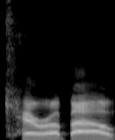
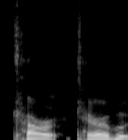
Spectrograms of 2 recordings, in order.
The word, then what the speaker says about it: Carabao: So yeah, No, this was the Caribou. Yeah, the Caribou Cup, or Carabao. how do you say Carabao? Carabao.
